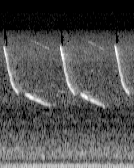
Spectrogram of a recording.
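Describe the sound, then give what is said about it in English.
A cardinal sings just before dawn, heard from indoors through a window: three clear, evenly spaced whistles, each sliding quickly from high to lower pitch and trailing off, over a quiet background. “You don't need chickens in your neighborhood. You've got a cardinal that's waking up everybody.”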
